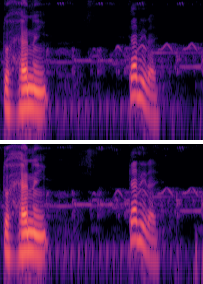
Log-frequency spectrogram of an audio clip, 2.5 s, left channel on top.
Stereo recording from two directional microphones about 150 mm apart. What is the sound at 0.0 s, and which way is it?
Speech, 10° left (ahead or behind).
